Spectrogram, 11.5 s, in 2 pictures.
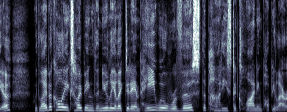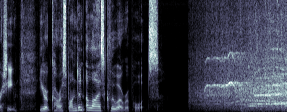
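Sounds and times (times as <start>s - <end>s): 
speech: 0.0s - 9.0s
crowd applauding outside the Prime Minister's residence: 9.5s - 11.4s
thin whistling tones: 9.8s - 11.4s.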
